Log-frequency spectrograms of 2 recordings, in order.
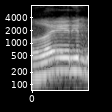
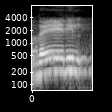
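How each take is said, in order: First: गैरिल with a full, heavy ghain. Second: गैरिल with a light, thin ghain. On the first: Teacher shows correct heavy ghain. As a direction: round the ghain of गैरिल fully. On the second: Teacher demonstrates the mistake, thin ghain. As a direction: read गैरिल thin, the wrong way. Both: Shown as a demonstration. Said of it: "अब मैं गैरिल नहीं पढ़ूंगा".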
